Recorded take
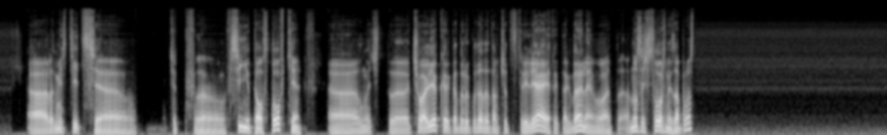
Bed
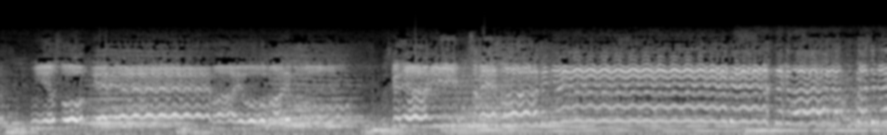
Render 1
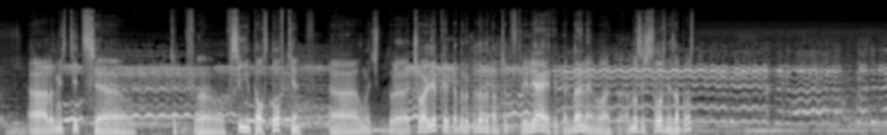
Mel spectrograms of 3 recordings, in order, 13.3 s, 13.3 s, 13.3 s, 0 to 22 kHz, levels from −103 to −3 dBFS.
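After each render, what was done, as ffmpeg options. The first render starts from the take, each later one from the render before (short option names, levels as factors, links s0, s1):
-filter_complex "[1:a]volume=0.398[s0];[0:a][s0]amix=inputs=2:normalize=0"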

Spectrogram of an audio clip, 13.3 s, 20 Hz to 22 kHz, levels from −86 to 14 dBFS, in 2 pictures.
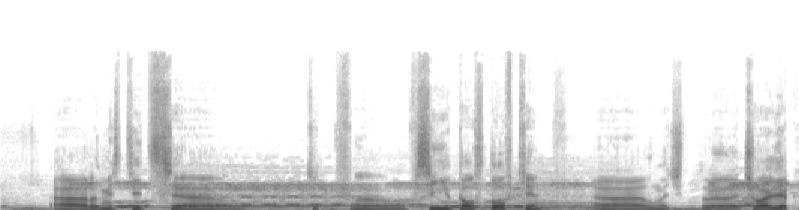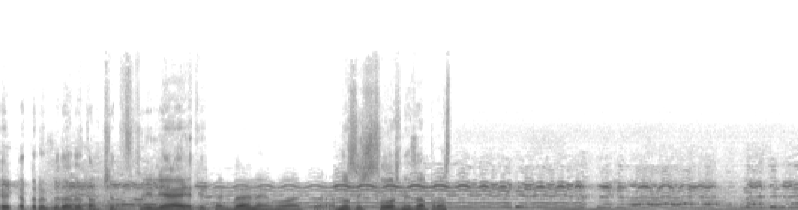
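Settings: -filter_complex "[0:a]asettb=1/sr,asplit=3[s0][s1][s2];[s0]atrim=end=6.524[s3];[s1]atrim=start=6.52:end=6.98,asetpts=PTS-STARTPTS,afade=t=in:d=0.004:c=qsin,afade=t=out:st=0.456:d=0.004:c=qsin,agate=range=0.2:threshold=0.1:ratio=16:release=100:detection=peak[s4];[s2]atrim=start=6.976[s5];[s3][s4]acrossfade=d=0.004:c1=hsin:c2=qsin[s6];[s6][s5]acrossfade=d=0.004:c1=qsin:c2=hsin,asettb=1/sr,asplit=3[s7][s8][s9];[s7]atrim=end=8.384[s10];[s8]atrim=start=8.38:end=9.44,asetpts=PTS-STARTPTS,afade=t=in:d=0.004:c=qsin,afade=t=out:st=1.056:d=0.004:c=qsin,lowpass=1500[s11];[s9]atrim=start=9.436[s12];[s10][s11]acrossfade=d=0.004:c1=hsin:c2=qsin[s13];[s13][s12]acrossfade=d=0.004:c1=qsin:c2=hsin"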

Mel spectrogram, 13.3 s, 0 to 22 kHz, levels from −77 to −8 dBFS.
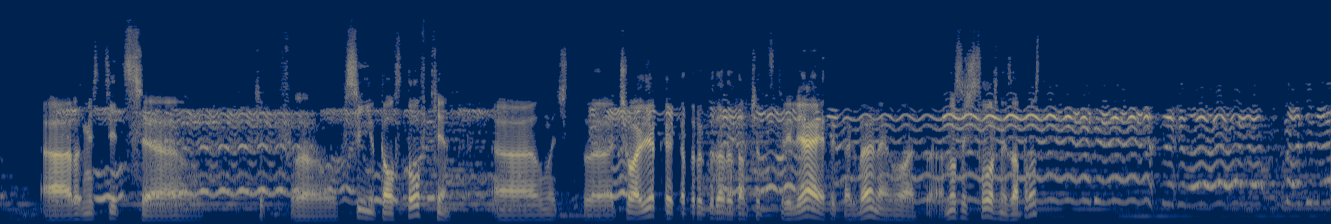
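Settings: -af "afftfilt=real='re*gte(hypot(re,im),0.00794)':imag='im*gte(hypot(re,im),0.00794)':win_size=1024:overlap=0.75,highpass=1100"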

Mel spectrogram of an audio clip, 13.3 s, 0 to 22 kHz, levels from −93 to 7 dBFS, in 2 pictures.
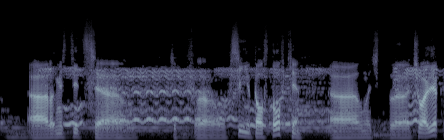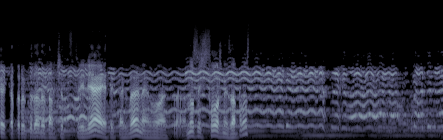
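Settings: -af "lowpass=2100,equalizer=f=87:w=2.1:g=12.5"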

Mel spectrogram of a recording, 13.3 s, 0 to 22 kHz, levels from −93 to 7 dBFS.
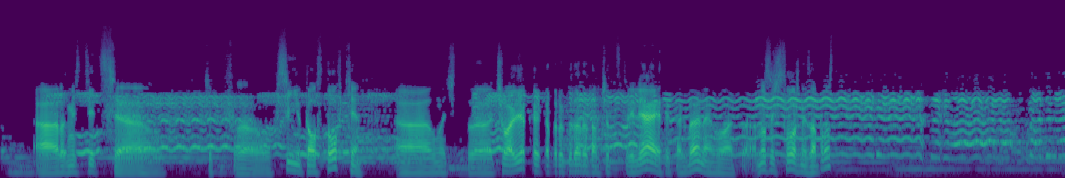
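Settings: -af "volume=1.5"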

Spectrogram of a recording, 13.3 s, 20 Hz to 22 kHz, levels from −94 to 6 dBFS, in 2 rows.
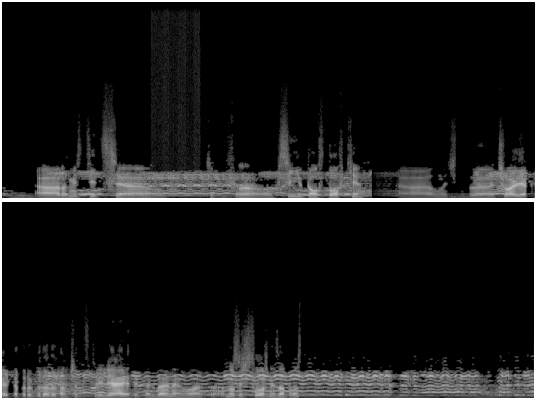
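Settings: -filter_complex "[0:a]asettb=1/sr,asplit=3[s0][s1][s2];[s0]atrim=end=1.864[s3];[s1]atrim=start=1.86:end=2.48,asetpts=PTS-STARTPTS,afade=t=in:d=0.004:c=qsin,afade=t=out:st=0.616:d=0.004:c=qsin,acrusher=bits=8:mode=log:mix=0:aa=0.000001[s4];[s2]atrim=start=2.476[s5];[s3][s4]acrossfade=d=0.004:c1=hsin:c2=qsin[s6];[s6][s5]acrossfade=d=0.004:c1=qsin:c2=hsin,asettb=1/sr,asplit=3[s7][s8][s9];[s7]atrim=end=8.754[s10];[s8]atrim=start=8.75:end=9.35,asetpts=PTS-STARTPTS,afade=t=in:d=0.004:c=qsin,afade=t=out:st=0.596:d=0.004:c=qsin,asplit=2[s11][s12];[s12]adelay=31,volume=0.251[s13];[s11][s13]amix=inputs=2:normalize=0,atrim=end_sample=26460[s14];[s9]atrim=start=9.346[s15];[s10][s14]acrossfade=d=0.004:c1=hsin:c2=qsin[s16];[s16][s15]acrossfade=d=0.004:c1=qsin:c2=hsin,asplit=2[s17][s18];[s17]atrim=end=4.62,asetpts=PTS-STARTPTS,afade=t=out:st=4.616:d=0.004:c=hsin[s19];[s18]atrim=start=4.62,asetpts=PTS-STARTPTS,afade=t=in:d=1.87[s20];[s19][s20]concat=n=2:v=0:a=1"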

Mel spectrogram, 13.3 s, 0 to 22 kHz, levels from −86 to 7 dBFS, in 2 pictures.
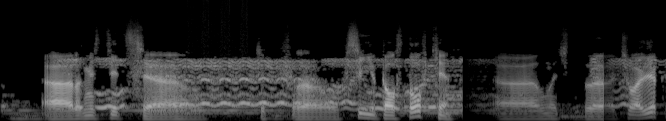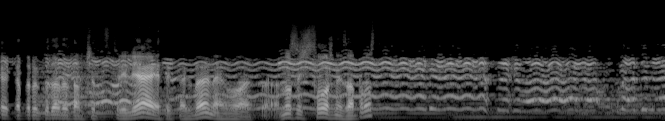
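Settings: -filter_complex "[0:a]asplit=2[s0][s1];[s0]atrim=end=6.03,asetpts=PTS-STARTPTS,afade=t=out:st=6.026:d=0.004:c=hsin:silence=0.0749894[s2];[s1]atrim=start=6.03,asetpts=PTS-STARTPTS,afade=t=in:d=0.85:silence=0.0749894[s3];[s2][s3]concat=n=2:v=0:a=1"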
